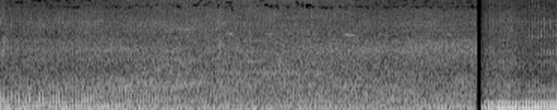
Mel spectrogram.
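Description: Motorcycle engines idle and rumble nearby in heavy traffic.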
